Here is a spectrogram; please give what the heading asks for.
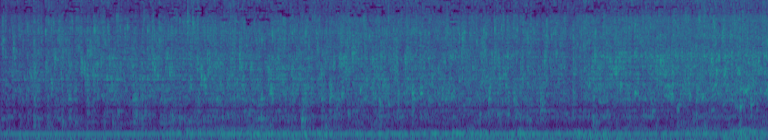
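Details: Commercial sewage ejector pump after clog clearing and repair, rotted galvanized pipe section replaced with PVC and rubber Fernco couplings: steady low hum under a strong rush of water, no knocks or grinding; normal float-triggered cycle.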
